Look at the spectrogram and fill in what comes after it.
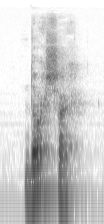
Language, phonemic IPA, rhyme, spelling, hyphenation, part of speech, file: Dutch, /ˈdɔr.sər/, -ɔrsər, dorser, dor‧ser, noun, Nl-dorser.ogg
- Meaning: 1. one who threshes 2. a threshing-machine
